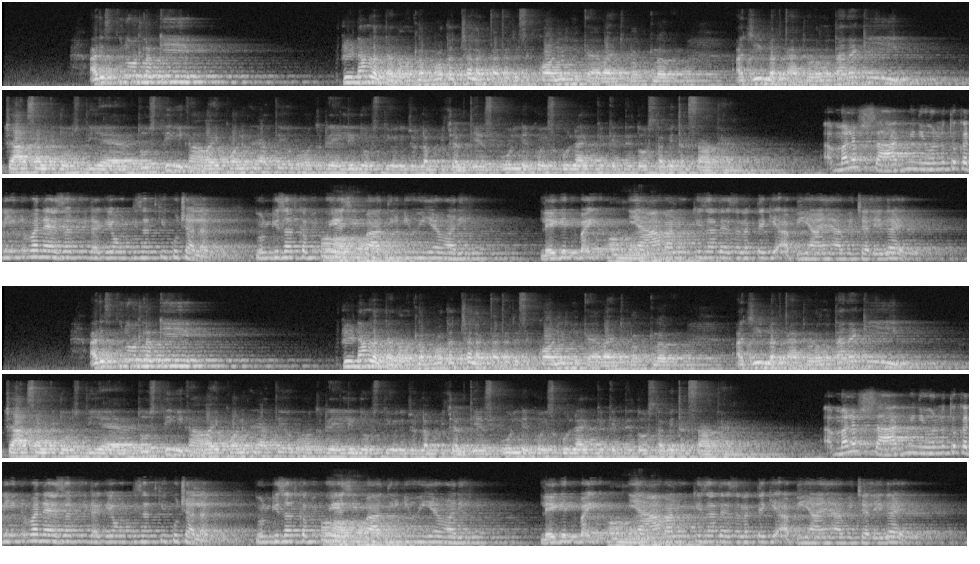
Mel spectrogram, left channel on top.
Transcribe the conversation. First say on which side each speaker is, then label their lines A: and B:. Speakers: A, on the left; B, on the left.
A: अरे स्कूल में मतलब कि फ्रीडम लगता था मतलब बहुत अच्छा लगता था जैसे कॉलेज में क्या है भाई थोड़ा मतलब अजीब लगता है थोड़ा होता है ना कि चार साल की दोस्ती है दोस्ती भी कहाँ भाई कॉलेज में जानते हो बहुत रेयरली दोस्ती होती है जो लंबी चलती है स्कूल देखो स्कूल लाइफ के कितने दोस्त अभी तक साथ हैं
B: अब मतलब साथ भी नहीं हो ना तो करीना मैंने ऐसा नहीं लगे उनके साथ कि कुछ अलग कि उनके साथ कभी
A: हाँ
B: कोई ऐसी
A: हाँ
B: बात
A: हाँ
B: ही नहीं हुई है हमारी लेकिन भाई
A: हाँ हाँ
B: यहाँ
A: हाँ ये
B: वालों के साथ ऐसा लगता है कि अभी आए हैं, अभी चले गए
